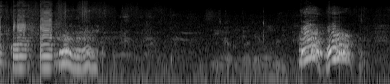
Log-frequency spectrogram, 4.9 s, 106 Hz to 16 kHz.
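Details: Squaddie, a Jack Russell Terrier, reacts to a horn at an Okee Dokee Band rehearsal at Copsale Hall, Sussex, June 2009. A brief horn blast opens, then the dog gives a wavering howl and, after a pause, a louder yelping howl.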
